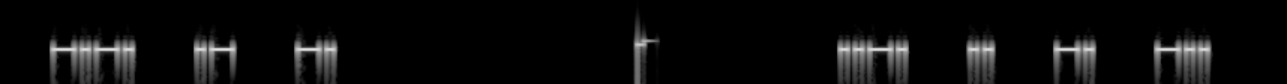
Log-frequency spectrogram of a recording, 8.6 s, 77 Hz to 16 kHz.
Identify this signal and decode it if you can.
Morse code, heard as a keyed tone, about 25 wpm, spaced as for 14 wpm, 700 Hz. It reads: CAN FIND
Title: 3x Character Spacing - Top 200 Words - 25wpm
